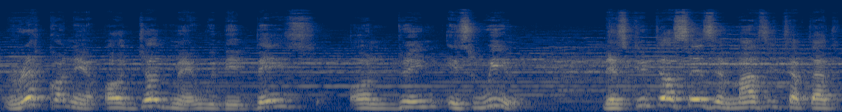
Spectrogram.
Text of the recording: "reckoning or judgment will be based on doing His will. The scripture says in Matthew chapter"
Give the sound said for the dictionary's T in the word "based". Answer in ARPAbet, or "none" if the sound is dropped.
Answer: none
